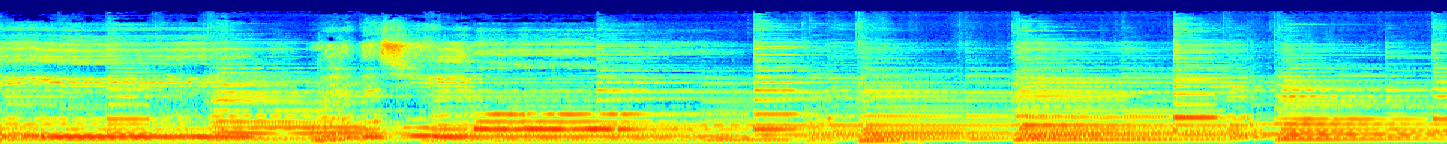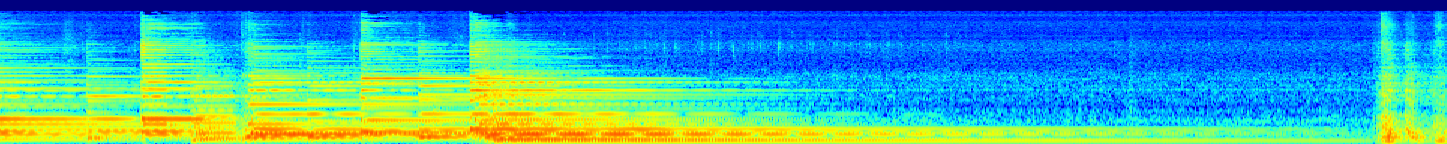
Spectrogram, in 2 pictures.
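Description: Solo acoustic guitar and voice: a sung phrase trails off in the first few seconds, then the guitar plays a picked and strummed interlude. About sixteen seconds in, a final chord is left to ring and slowly dies away.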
